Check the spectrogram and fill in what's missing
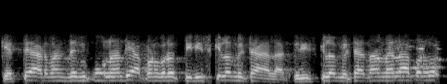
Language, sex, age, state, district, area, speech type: Odia, male, 30-45, Odisha, Bhadrak, rural, conversation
